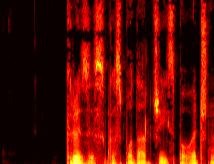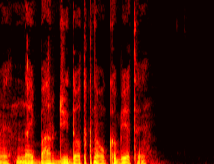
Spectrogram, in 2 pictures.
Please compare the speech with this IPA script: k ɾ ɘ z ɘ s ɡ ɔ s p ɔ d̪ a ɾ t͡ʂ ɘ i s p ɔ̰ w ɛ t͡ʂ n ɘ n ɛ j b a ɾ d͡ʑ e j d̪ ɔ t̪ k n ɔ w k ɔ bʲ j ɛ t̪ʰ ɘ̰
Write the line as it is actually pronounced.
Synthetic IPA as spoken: k ɾ ɘ z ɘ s ɡ ɔ s p ɔ d̪ a ɾ t͡ʂ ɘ i s p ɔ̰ w ɛ t͡ʂ n ɘ n a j b a ɾ d͡ʑ e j d̪ ɔ t̪ k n ɔ w k ɔ bʲ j ɛ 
